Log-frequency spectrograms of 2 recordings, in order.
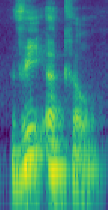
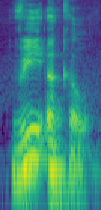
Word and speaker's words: vehicle: sound he react oh he don't pronounce H okay we should not say we Hackl Rico all all they are wrong okay vehicle say this word vehicle number nine joke joke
